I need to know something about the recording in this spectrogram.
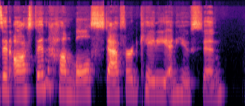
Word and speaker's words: Humble: And you want to know something interesting about humble? In Texas, it's not actually pronounced humble. It's just pronounced humble. Like there's no H there.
